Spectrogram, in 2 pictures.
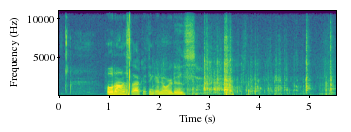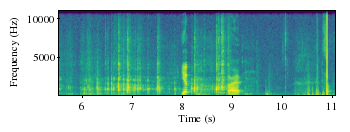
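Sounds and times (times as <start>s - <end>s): plastic toys clattering in bag: 2.7s - 9.1s.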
